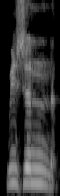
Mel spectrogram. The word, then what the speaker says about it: vision: Here this symbol indicates that sound ven vision. Okay. syllables vision. Okay, two syllables stress the first syllable is stressed.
